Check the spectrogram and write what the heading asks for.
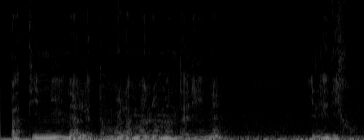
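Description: A man's voice: on the low side, little pitch movement, a little fast, background noise. A man telling a children's story, playful and chatty, correcting himself and asking the listener questions.

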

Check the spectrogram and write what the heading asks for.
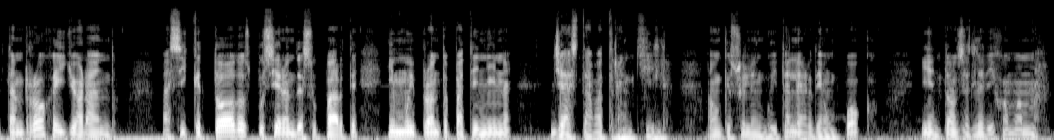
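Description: A man telling a child an improvised bedtime story, gently and animatedly addressing the listener. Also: mid-range voice, dry recording.

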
